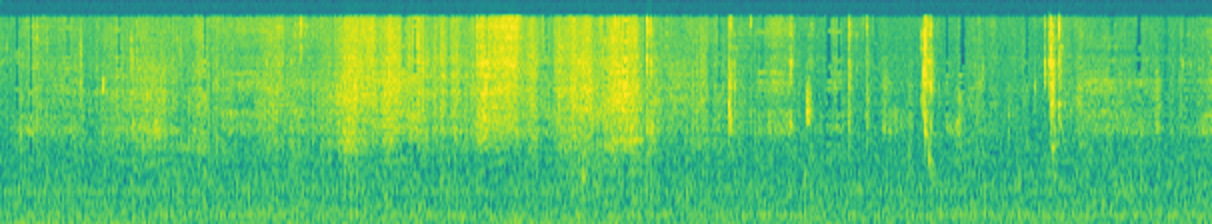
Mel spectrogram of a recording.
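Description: A man chewing a mouthful of pretzel-bun bacon cheeseburger with soft mouth sounds, most active a few seconds in, and a couple of sharp small clicks near the end, over a low steady hum.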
